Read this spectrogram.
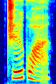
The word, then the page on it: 只管: zhǐ guǎn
